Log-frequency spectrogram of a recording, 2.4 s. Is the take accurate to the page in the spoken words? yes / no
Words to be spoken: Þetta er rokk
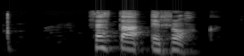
yes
